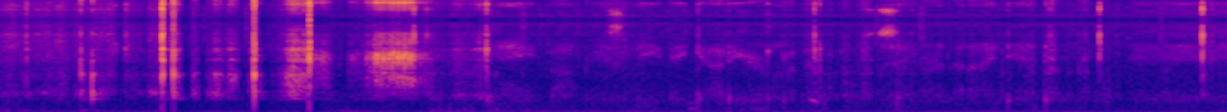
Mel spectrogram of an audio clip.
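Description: Handling noise on a close-mounted action camera: a run of sharp clicks, knocks and scrapes, thickest in the first two seconds and then sparser, over a steady low hum, with a breathy whisper-like sound around two seconds in.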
